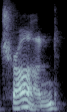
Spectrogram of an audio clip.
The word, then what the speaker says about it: hund: It's Hund. Thank you. It's Norwegian.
